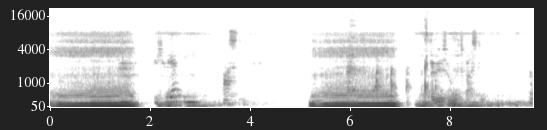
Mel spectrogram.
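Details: An American Staffordshire Terrier sleeping with her eyes open gives two long, loud, rumbling snores about five seconds apart, with quieter breathing and faint voices between. Ordinary dog snoring.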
